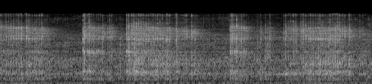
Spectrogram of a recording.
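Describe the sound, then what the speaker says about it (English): A hand mixer churns through cooked potatoes in a ceramic crock pot, giving a close, loud mechanical whir that pulses in repeated surges with a gritty, ratcheting texture. "I'm just going to take my hand mixer and start mashing up the potatoes inside my"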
